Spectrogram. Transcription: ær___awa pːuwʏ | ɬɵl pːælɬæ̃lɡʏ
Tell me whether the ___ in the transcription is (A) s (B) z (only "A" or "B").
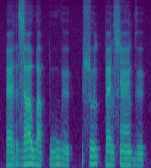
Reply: B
